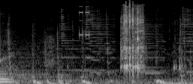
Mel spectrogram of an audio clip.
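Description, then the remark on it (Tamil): A camera shutter fires at a slow shutter speed of about 1/30 second: a sharp mechanical click, then a brief pause before a louder closing snap, over a faint voice murmuring in the background. “இப்போ நம்ம shutter click பண்ணும்போது இப்படி அடிச்சிச்சுன்னா நான் இப்போ வந்து ஒரு செகண்டுக்கு முப்பது சதவீதமாக பிரித்து வச்சுருக்கேன் ஷட்டர் ஸ்பீடு அப்போ வந்து ஒரு சவுண்டு கேட்கும்”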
